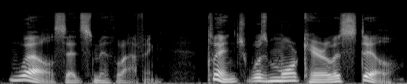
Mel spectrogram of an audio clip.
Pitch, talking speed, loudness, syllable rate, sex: 125 Hz, 135 wpm, -17 LUFS, 3.5 syllables/s, male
